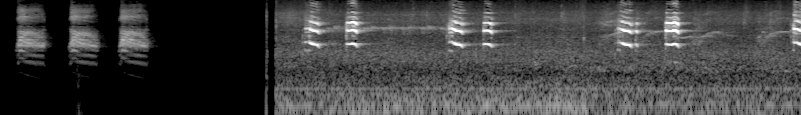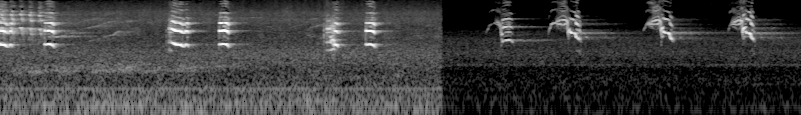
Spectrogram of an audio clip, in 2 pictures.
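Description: Three short crow caws, then a toco toucan calling in pairs of sharp notes, six pairs about two and a half seconds apart, over a steady background hiss. Near the end come four high, thin calls from a bald eagle.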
